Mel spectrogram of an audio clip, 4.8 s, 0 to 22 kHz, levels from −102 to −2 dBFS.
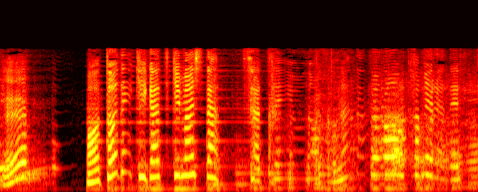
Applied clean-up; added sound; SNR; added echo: neural mask model RNNoise.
